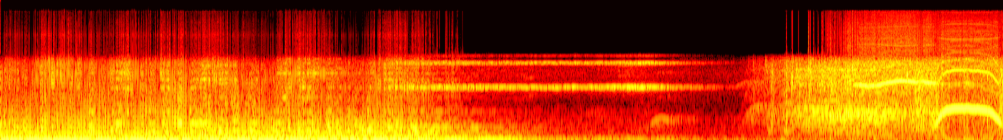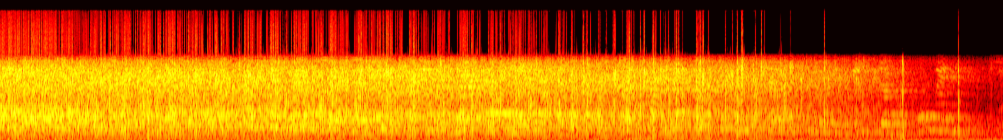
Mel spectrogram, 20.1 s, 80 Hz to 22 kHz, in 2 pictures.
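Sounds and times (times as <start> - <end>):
shrill whistles: 4.3 - 7.3
audience applause and cheering: 7.4 - 18.6.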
